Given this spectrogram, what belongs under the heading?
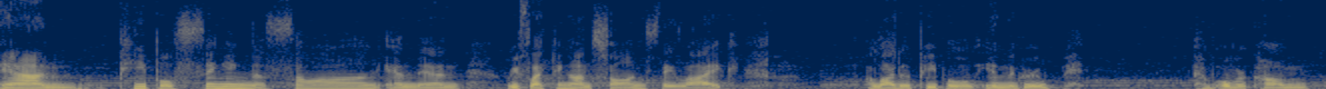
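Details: Adult woman speaking; no speech disorder.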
